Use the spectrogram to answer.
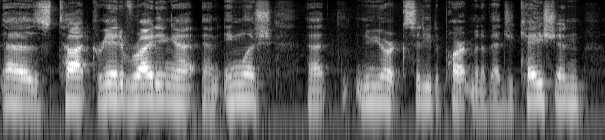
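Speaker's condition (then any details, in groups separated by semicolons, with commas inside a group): No condition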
